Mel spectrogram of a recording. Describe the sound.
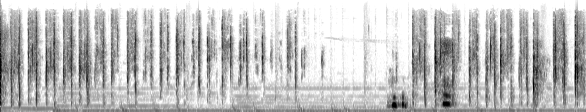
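Quick, crisp clicks and papery flicks as oracle cards from an animal totem deck are handled and drawn, coming in rapid runs with a brief quieter gap midway and a low steady hum beneath.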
